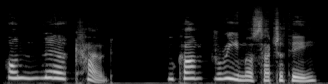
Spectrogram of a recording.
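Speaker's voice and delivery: high, light society lady asking; Amanda's voice. Acted. Amanda objects.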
